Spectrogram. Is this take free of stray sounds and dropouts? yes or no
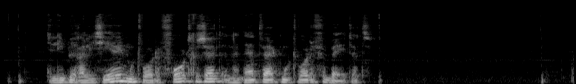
yes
